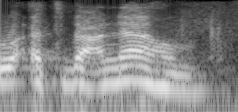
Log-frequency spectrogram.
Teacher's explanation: وأتبعناهم ذرياتهم بقطع الهمزة وإسكان التاء والعين ونون مفتوحة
